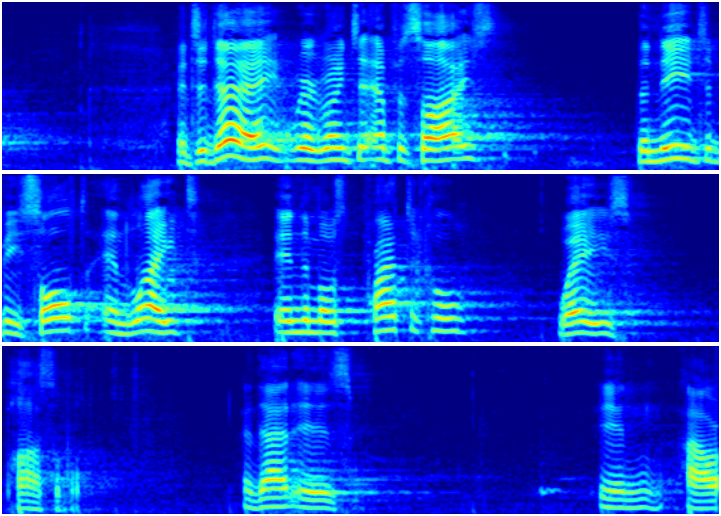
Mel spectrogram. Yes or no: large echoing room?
yes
